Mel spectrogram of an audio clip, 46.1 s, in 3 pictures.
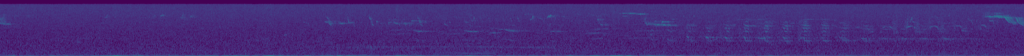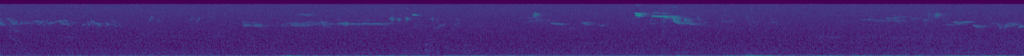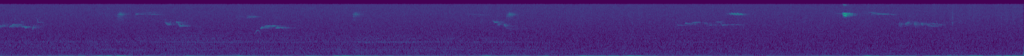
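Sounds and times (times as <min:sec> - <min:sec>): wild birds calling: 0:05.2 - 0:15.8.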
